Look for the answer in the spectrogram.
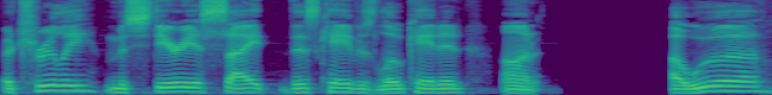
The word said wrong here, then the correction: Oahu: leeward's coast, north of Wanae. – Oahu. – What? Oahu? – It's Oahu.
